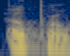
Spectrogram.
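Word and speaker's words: Orpah: starting with the background oprah winfrey was born in mississippi on january 29 1954 interestingly her name was actually spelled o-r-p-a-h but people mispronounced it and the name oprah is what caught on at age six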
